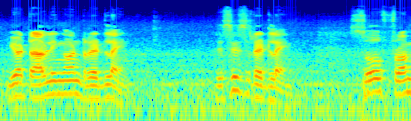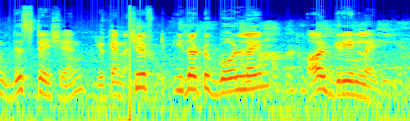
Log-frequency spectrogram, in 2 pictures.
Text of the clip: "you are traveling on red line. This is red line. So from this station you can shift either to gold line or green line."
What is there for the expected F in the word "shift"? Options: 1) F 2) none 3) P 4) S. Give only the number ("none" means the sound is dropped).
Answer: 1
